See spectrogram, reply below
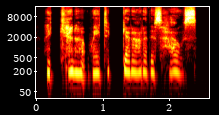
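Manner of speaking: soft mutter under the breath. A daughter arguing with her mother adds a remark, under her breath. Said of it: "Under her breath".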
